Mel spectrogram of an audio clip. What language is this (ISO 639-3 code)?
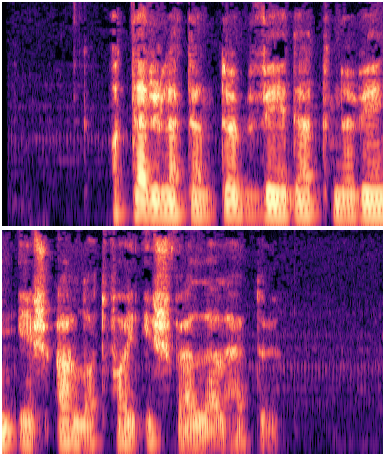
hun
